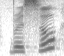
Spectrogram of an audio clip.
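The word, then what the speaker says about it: bristle: Rule number 2 कहता है अगर टी के बाद एल आए तो टी साइलेंट होता है। तो देखिए टी के बाद एल, सो टी एल ई जब होगा तो टी साइलेंट होगा। ये है अपोसल, एपोसल रादर, ये है ब्रिसल, ये है बसल, देखिए STLE, ये है कासल।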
